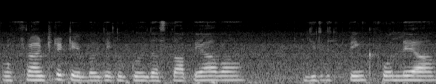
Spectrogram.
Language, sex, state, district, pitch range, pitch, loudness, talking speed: Punjabi, female, Punjab, Kapurthala, 180-195 Hz, 195 Hz, -17 LUFS, 165 wpm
